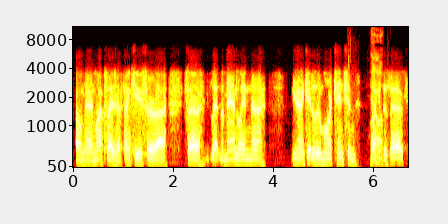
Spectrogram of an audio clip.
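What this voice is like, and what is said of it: Australian accent. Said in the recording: “Great accent. ... That's where ... is from ... Australia”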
